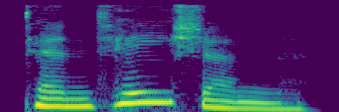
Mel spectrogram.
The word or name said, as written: tentation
